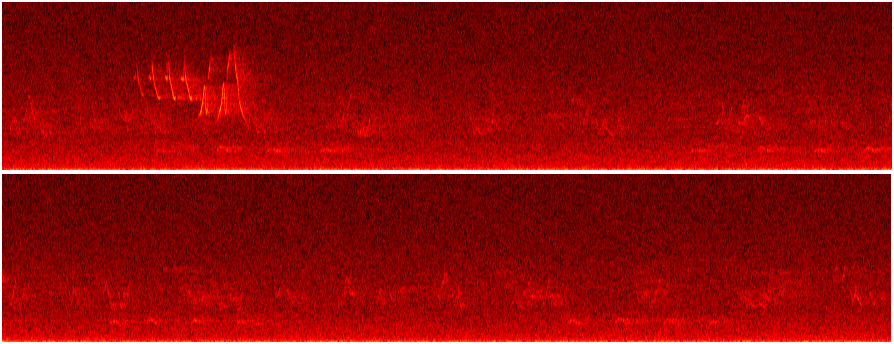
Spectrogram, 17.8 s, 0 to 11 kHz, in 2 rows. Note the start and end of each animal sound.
[0.00, 17.79] Red-eyed Vireo (Vireo olivaceus)
[1.18, 2.50] Chestnut-sided Warbler (Setophaga pensylvanica)
[2.08, 3.56] American Crow (Corvus brachyrhynchos)
[6.76, 10.59] American Crow (Corvus brachyrhynchos)
[14.57, 16.17] American Crow (Corvus brachyrhynchos)

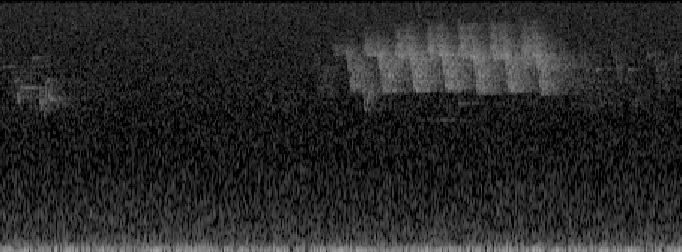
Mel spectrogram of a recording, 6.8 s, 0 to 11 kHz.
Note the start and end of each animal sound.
[0.00, 6.82] Red-eyed Vireo (Vireo olivaceus)
[3.00, 5.76] Ovenbird (Seiurus aurocapilla)

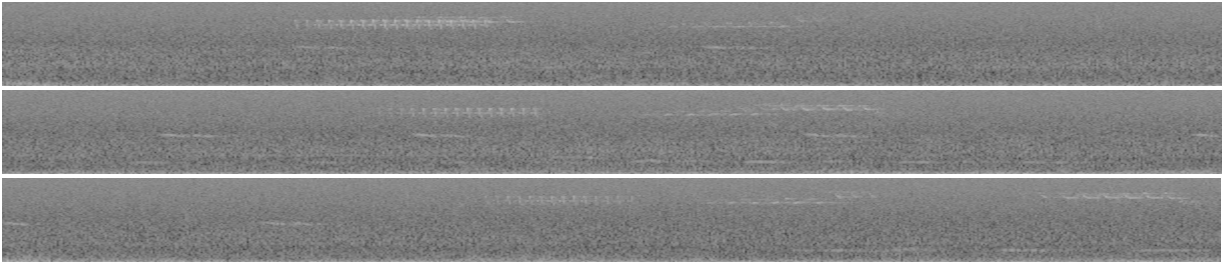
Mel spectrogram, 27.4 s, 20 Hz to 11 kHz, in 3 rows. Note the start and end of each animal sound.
[2.08, 3.84] Dark-eyed Junco (Junco hyemalis)
[2.15, 2.81] Blue Jay (Cyanocitta cristata)
[2.91, 3.91] Yellow-rumped Warbler (Setophaga coronata)
[4.98, 6.21] Yellow-rumped Warbler (Setophaga coronata)
[5.06, 5.86] Blue Jay (Cyanocitta cristata)
[10.16, 10.91] Blue Jay (Cyanocitta cristata)
[11.88, 13.25] Dark-eyed Junco (Junco hyemalis)
[12.19, 12.79] Blue Jay (Cyanocitta cristata)
[13.97, 15.75] Yellow-rumped Warbler (Setophaga coronata)
[15.02, 15.82] Blue Jay (Cyanocitta cristata)
[17.95, 18.56] Blue Jay (Cyanocitta cristata)
[20.13, 20.72] Blue Jay (Cyanocitta cristata)
[21.78, 23.17] Dark-eyed Junco (Junco hyemalis)
[23.46, 24.93] Yellow-rumped Warbler (Setophaga coronata)
[25.91, 27.41] Yellow-rumped Warbler (Setophaga coronata)

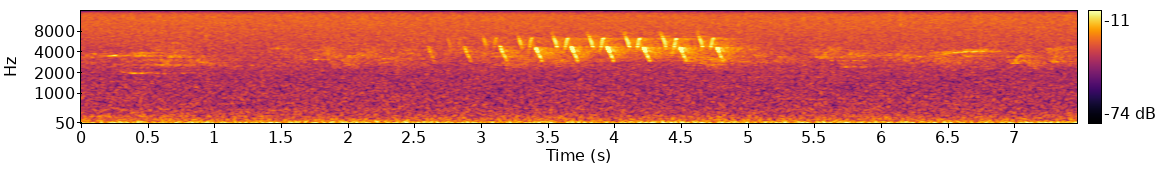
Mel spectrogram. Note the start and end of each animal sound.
[0.00, 7.47] Red-eyed Vireo (Vireo olivaceus)
[0.09, 0.83] Wood Thrush (Hylocichla mustelina)
[1.94, 5.18] Ovenbird (Seiurus aurocapilla)
[5.83, 6.93] Black-throated Blue Warbler (Setophaga caerulescens)

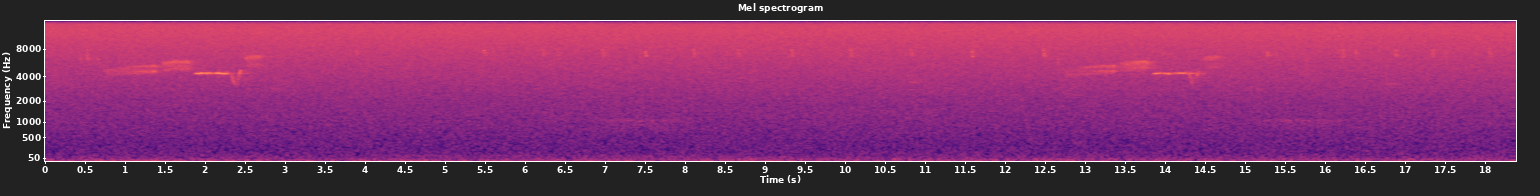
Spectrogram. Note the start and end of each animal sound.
[0.75, 2.81] Black-throated Green Warbler (Setophaga virens)
[7.03, 8.22] Hairy Woodpecker (Dryobates villosus)
[12.73, 14.77] Black-throated Green Warbler (Setophaga virens)
[15.09, 16.09] Hairy Woodpecker (Dryobates villosus)

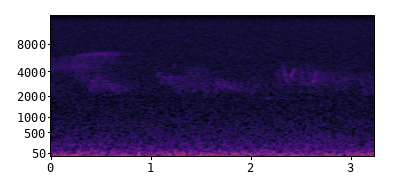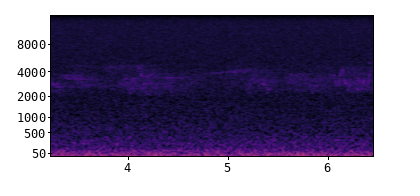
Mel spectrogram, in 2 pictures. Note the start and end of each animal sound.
[0.00, 0.96] Black-throated Blue Warbler (Setophaga caerulescens)
[0.00, 6.46] Red-eyed Vireo (Vireo olivaceus)
[4.03, 5.30] Eastern Wood-Pewee (Contopus virens)

